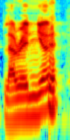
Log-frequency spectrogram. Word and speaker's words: Réunion: And that is that there's a brand out there in Réunion, or how you say it was, Réunion? Did I say that better? La Réunion? I got closer, I think. – Very nice.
